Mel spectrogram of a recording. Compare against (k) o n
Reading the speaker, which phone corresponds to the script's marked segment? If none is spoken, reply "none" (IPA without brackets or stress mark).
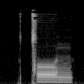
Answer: ǀ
